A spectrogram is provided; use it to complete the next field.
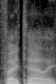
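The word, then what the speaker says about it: Vitale: this girl's only fans it is Dick vital though it is spelled with an e at the end instead of a y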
